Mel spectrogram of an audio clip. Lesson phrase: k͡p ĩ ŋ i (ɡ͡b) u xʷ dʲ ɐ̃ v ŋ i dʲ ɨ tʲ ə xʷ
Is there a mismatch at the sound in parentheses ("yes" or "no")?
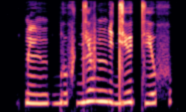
no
